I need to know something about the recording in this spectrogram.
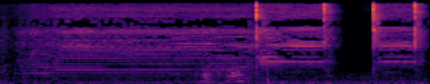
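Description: Electric hair clippers buzzing steadily as they run. The buzz stops with a click a little over three seconds in, then sounds again briefly near the end.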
